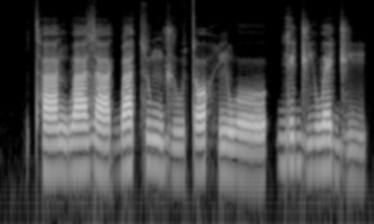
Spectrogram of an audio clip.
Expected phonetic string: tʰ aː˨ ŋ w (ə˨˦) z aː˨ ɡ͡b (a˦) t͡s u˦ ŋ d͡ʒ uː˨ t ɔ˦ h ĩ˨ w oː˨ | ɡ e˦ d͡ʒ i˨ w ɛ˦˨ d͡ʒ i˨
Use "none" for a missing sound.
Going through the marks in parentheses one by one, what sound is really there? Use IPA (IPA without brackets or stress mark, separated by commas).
a˨˦, a˦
